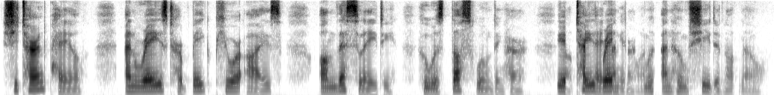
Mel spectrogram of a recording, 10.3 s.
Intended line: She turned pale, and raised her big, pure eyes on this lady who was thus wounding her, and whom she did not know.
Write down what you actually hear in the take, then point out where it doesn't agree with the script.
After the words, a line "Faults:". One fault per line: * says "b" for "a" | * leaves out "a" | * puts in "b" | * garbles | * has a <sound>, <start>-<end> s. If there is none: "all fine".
She turned pale, and raised her big, pure eyes on this lady who was thus wounding her, [garbled] and whom she did not know.
Faults:
* garbles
